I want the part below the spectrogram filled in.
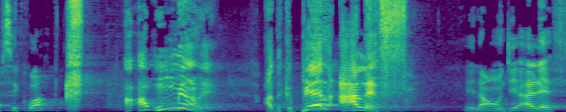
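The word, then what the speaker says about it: אָלֶף: உண்மையாவே அதுக்கு பேர் ஆலெஃப். Et là on dit ஆலெஃப். ஆலெஃப்னா நீங்க நினைக்க கூடாது ஆ அப்படின்னு. ஏன்னா இப்ப இங்கிலீஷ்ல ஏ சரியா, தமிழ்ல ஆ நா, சிங்களத்துல அயன்ன, அப்ப ஆ, அப்ப ஆலெஃப் வந்து ஆ அப்படின்னு நினைச்சிட கூடாது.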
